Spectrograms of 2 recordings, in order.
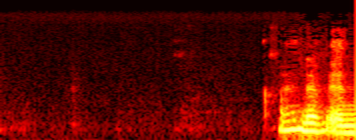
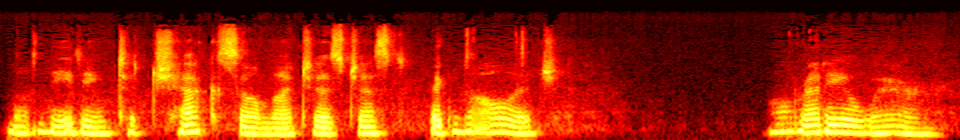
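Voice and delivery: guided meditation. Real, not acted. Teacher leading a sitting to relax and notice awareness, guided meditation. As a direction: invite them gently into awareness, phrase by phrase.

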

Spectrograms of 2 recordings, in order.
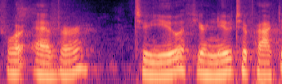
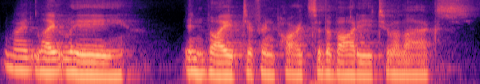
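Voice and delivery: guided meditation; 4 dB quieter than usual. Acted. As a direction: ease them into stillness, gently and unhurried. Leads evening sit meditation.

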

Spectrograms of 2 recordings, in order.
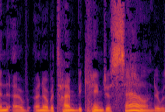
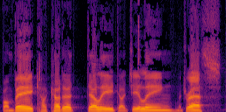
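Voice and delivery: louder, slow, higher calling out city names; announcer calling towns; 4 semitones higher, 7 dB louder, slower than usual. Retold or imitated. Teacher imitating the taped bus ad, louder slow calling. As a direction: call the destinations like a bus tout. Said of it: "then it would".

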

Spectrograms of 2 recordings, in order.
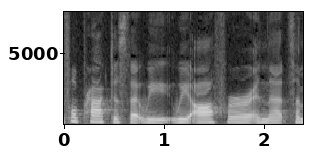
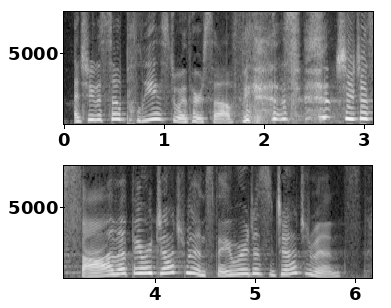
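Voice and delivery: high, loud laughing retelling; bubbling with laughter, voice pitched up; laughing delight; 10 semitones higher, 7 dB louder than usual. Real, not acted. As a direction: tell it through delighted laughter. Laughing while telling the story.

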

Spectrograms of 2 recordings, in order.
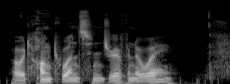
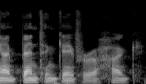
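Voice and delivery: ordinary delivery

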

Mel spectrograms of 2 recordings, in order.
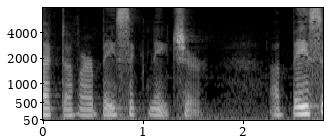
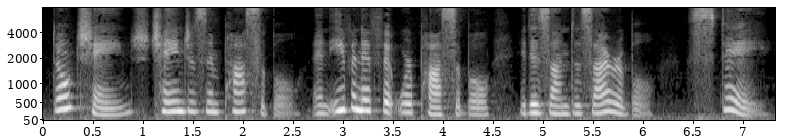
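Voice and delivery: reading a quote; 2 semitones higher, 7 dB louder than usual. Acted.

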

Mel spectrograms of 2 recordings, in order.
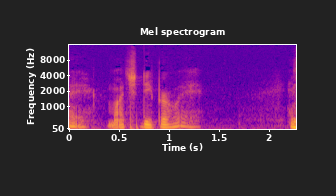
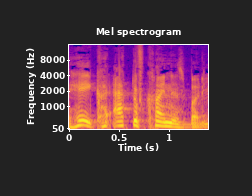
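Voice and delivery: pushy jokey; 4 semitones higher, 6 dB louder than usual. Pretend. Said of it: "I could inflict my song onto you and say".

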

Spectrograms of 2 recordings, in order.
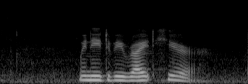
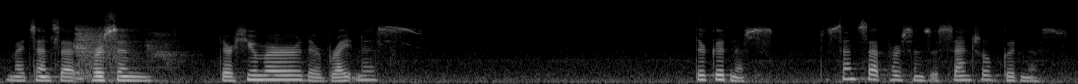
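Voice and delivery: guided meditation. Acted. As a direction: gently guide them inward.

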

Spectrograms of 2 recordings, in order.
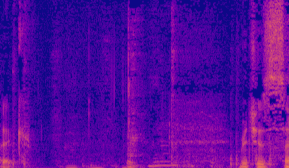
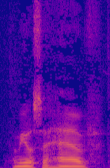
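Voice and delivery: usual speaking voice

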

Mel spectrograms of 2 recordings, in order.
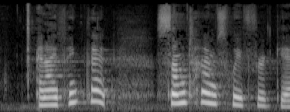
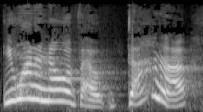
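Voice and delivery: high, loud, gleeful outburst; animated monk; 11 semitones higher, 16 dB louder than usual. Retold or imitated. Laughing monk answers manager's question about generosity, animated high shout. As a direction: cry it out with uproarious delight. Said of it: "he's just so animated".

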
